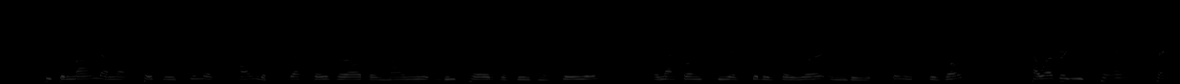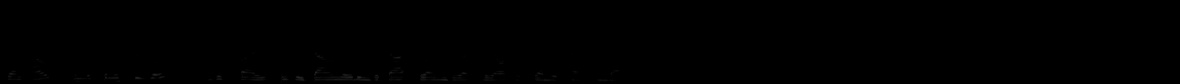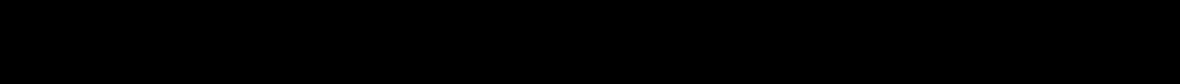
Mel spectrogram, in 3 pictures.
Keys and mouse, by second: 1.1 z, 1.2 z, 2.8-4.4 drag, 3.9 right click, 9.9-17.1 drag, 19.7-24.0 drag, 24.2-24.8 drag, 24.4 g, 31.4-31.9 drag, 31.9-33.0 middle drag, 33.0 click, 34.1 shift+z.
